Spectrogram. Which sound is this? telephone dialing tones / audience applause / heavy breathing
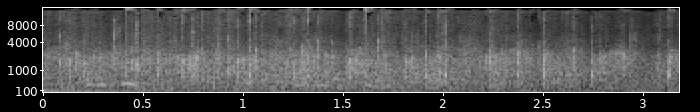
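audience applause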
